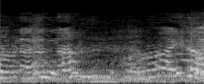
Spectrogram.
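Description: Speech only: several people talking at once, their voices overlapping.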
